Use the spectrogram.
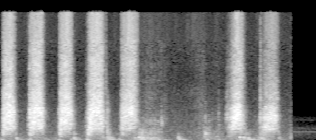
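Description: The cut edge of a handmade leather belt being sanded in about eight rhythmic, close rasping strokes that pause briefly midway. The strokes stop abruptly into silence, and no voices are heard.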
